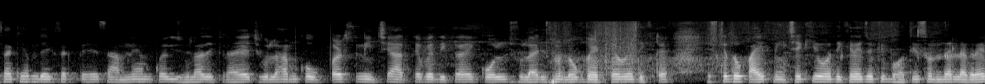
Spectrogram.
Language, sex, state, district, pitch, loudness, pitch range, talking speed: Hindi, male, Andhra Pradesh, Krishna, 120 Hz, -19 LUFS, 115-120 Hz, 285 wpm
